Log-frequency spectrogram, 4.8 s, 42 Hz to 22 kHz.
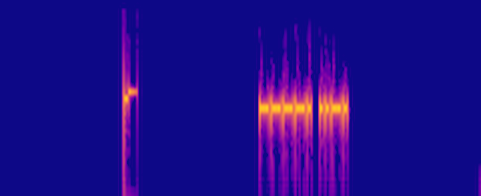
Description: Morse code, heard as a keyed tone, about 38 wpm, 700 Hz. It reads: 9F
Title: Single-Letter Single-Number 40wpm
